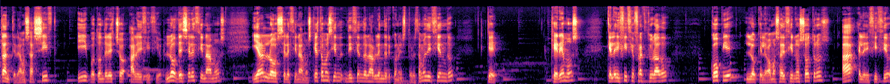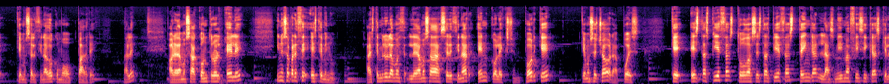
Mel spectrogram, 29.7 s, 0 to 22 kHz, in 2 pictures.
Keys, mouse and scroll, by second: 1.6 shift+right click, 18.5 ctrl+l.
